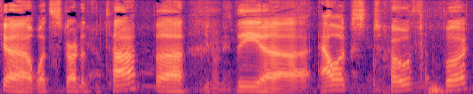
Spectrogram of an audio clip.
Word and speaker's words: Toth: No, it's Alex Toth.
